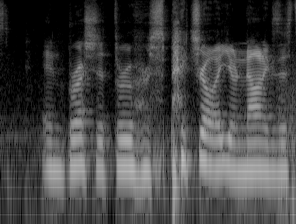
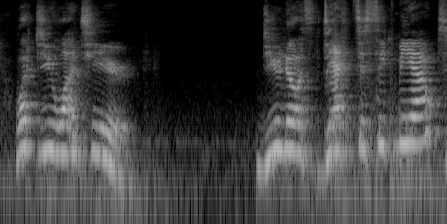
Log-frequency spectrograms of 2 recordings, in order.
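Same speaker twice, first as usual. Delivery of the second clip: high, snarled, hostile tone; 8 semitones higher than usual. Narrating a spectral woman confronting mortals who seek her out: snarling. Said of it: "She snarls".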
